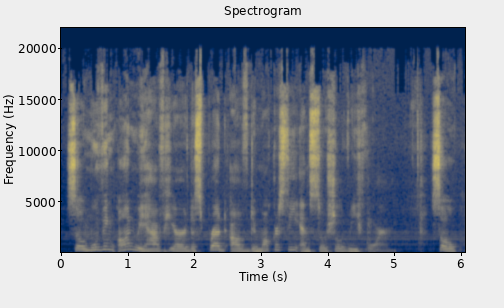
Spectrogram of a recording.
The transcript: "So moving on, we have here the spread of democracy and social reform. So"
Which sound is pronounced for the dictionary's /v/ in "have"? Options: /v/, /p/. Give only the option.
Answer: /v/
